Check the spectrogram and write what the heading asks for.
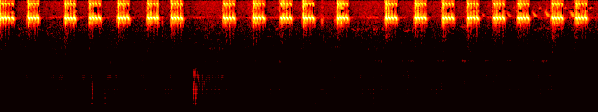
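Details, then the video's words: Cricket call offered as a rat repellent: crisp high chirps in quick regular bursts, broken by two short pauses, with faint low thumps in the background. "SUARA JANGKRIK PENGUSIR TIKUS"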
